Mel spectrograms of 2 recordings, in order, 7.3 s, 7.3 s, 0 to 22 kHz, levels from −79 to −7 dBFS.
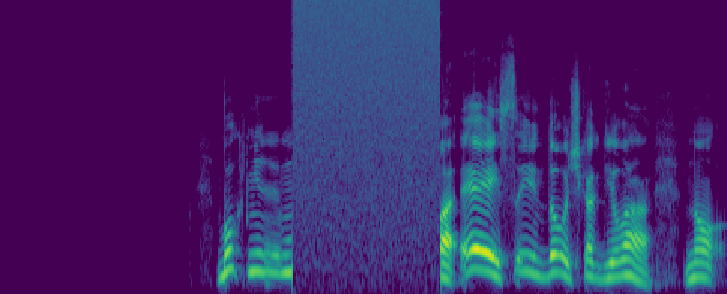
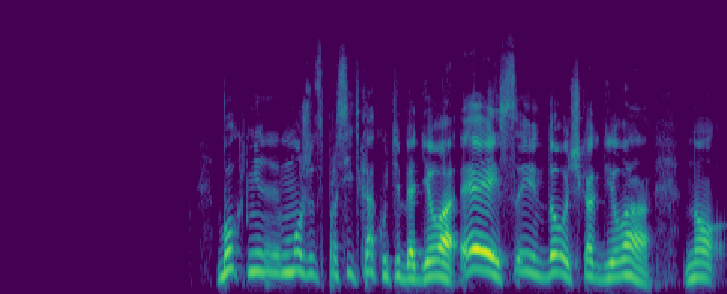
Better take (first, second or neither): second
